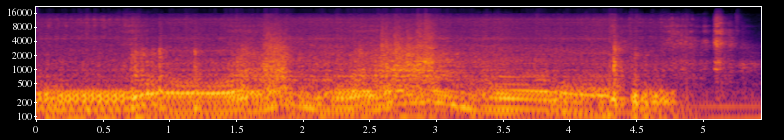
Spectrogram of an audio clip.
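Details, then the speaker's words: Suzuki GS550 cafe racer, carburetors on new pod filters partly covered with gaffer tape to cut airflow, runs without choke for the first time, revving up and down smoothly with no stumbling or popping; proves pods let in too much air. "Covering my pods with gaffer tape and reducing the airflow into the engine actually let me run it without choke. So that's the first time I've ever done that with this bike."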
